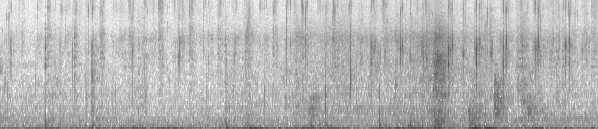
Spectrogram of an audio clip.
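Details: Two pet cats in Germany, Lissy, a Maine Coon, and Fritz, a British Shorthair, lick their favourite creamy treats off a glass table, filmed from below; rapid wet clicks and smacks come in uneven bursts over a soft low rumble.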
